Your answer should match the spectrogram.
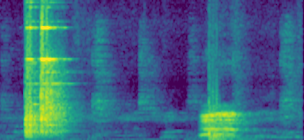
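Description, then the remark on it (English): Two sharp metallic clinks, a second apart, as the cap is pried off a Corona Premier beer bottle with a tiny metal opener, bright and clattering over a low steady hum. “I never use my built-in opener. I always use my tiny opener.”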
